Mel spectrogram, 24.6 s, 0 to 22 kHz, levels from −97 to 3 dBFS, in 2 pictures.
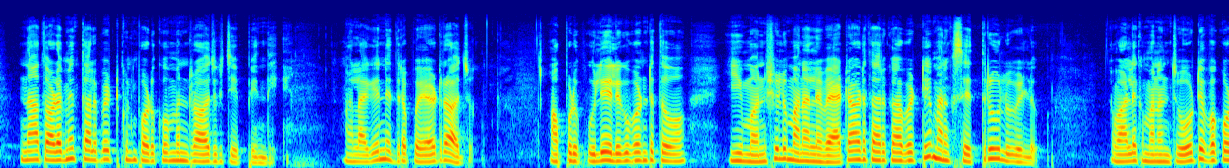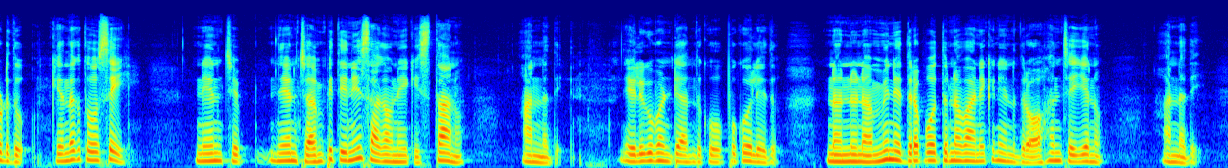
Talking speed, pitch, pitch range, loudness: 110 wpm, 175 Hz, 160-195 Hz, -22 LUFS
